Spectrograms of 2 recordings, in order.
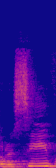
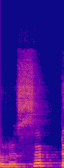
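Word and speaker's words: receipt: आई पी टी और इसको रिसिप्ट नहीं बोलते इसको बोलते हैं रिसी क्या बोलते हैं रिसी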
